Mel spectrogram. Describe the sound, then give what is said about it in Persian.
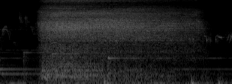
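Deep breath drawn in through the nose during a guided breathing exercise: a steady, airy hiss lasting about two seconds that fades off at the end. “مجدد با هم یه نفس عمیق میکشیم، سر بالا و عقب میره.”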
